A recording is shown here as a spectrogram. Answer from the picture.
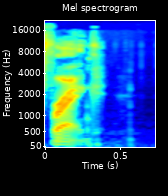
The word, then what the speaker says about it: Phreighnque: Yeah, but I was going to spell it P-H-R-E-I-G-H-N-Q-U-E. Yep, one more time. P-H-R-E-I-G-H-N-Q-U-E. So phonetically, it's Frank.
